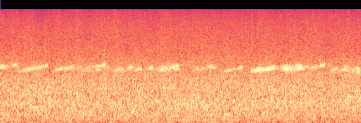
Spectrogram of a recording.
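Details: Frogs calling beside a river deep in a pristine forest with moss-covered ground: a near-continuous run of short pulsed croaks at a high, steady pitch, laid over the constant broad rush of flowing water.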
